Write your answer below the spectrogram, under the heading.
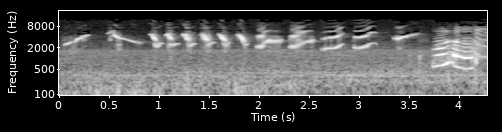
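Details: A tame common linnet, still refining its notes, sings close by: a rapid, chattering twitter of quick rising and falling chirps, nearly a dozen in a row, before a person starts talking at the end.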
